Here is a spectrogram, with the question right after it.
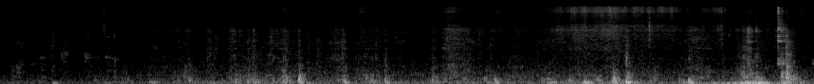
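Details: Golden Retriever resting indoors in a cool air-conditioned room on a hot summer day, breathing in soft, rapid panting puffs, about four per second, growing louder toward the end; low thumps and handling noises in the room.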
